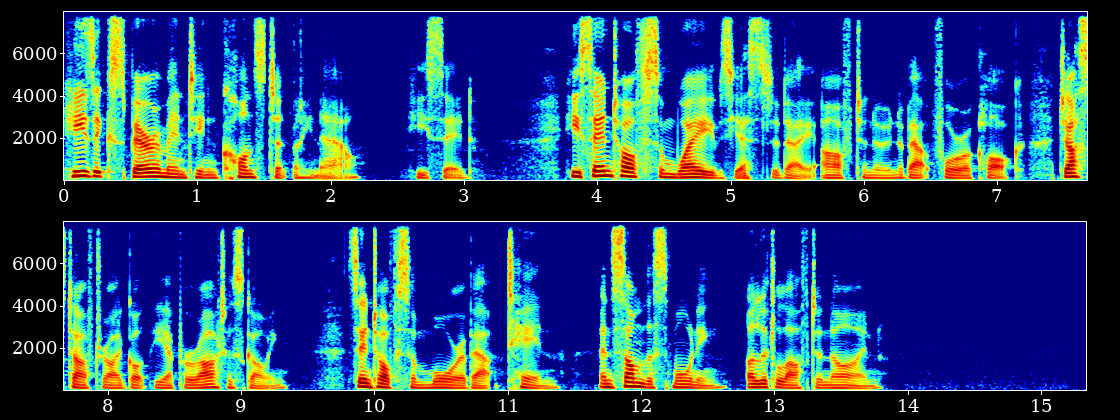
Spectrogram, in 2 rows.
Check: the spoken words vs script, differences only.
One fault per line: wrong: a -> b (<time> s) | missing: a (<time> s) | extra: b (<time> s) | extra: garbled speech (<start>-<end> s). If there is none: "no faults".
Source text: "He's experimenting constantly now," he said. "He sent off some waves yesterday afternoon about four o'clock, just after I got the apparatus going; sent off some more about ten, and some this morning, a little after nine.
no faults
